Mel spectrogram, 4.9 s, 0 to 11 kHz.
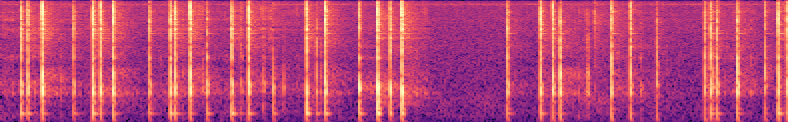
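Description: Long nails tap and scratch the surface of an elongated, hollow, hard-plastic toothbrush travel case held in one hand. About 28 quick, sharp clicks with a hollow, low-mid body and a bright edge come in rapid clusters, with a short pause of near silence partway through. Each click dies away almost instantly.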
